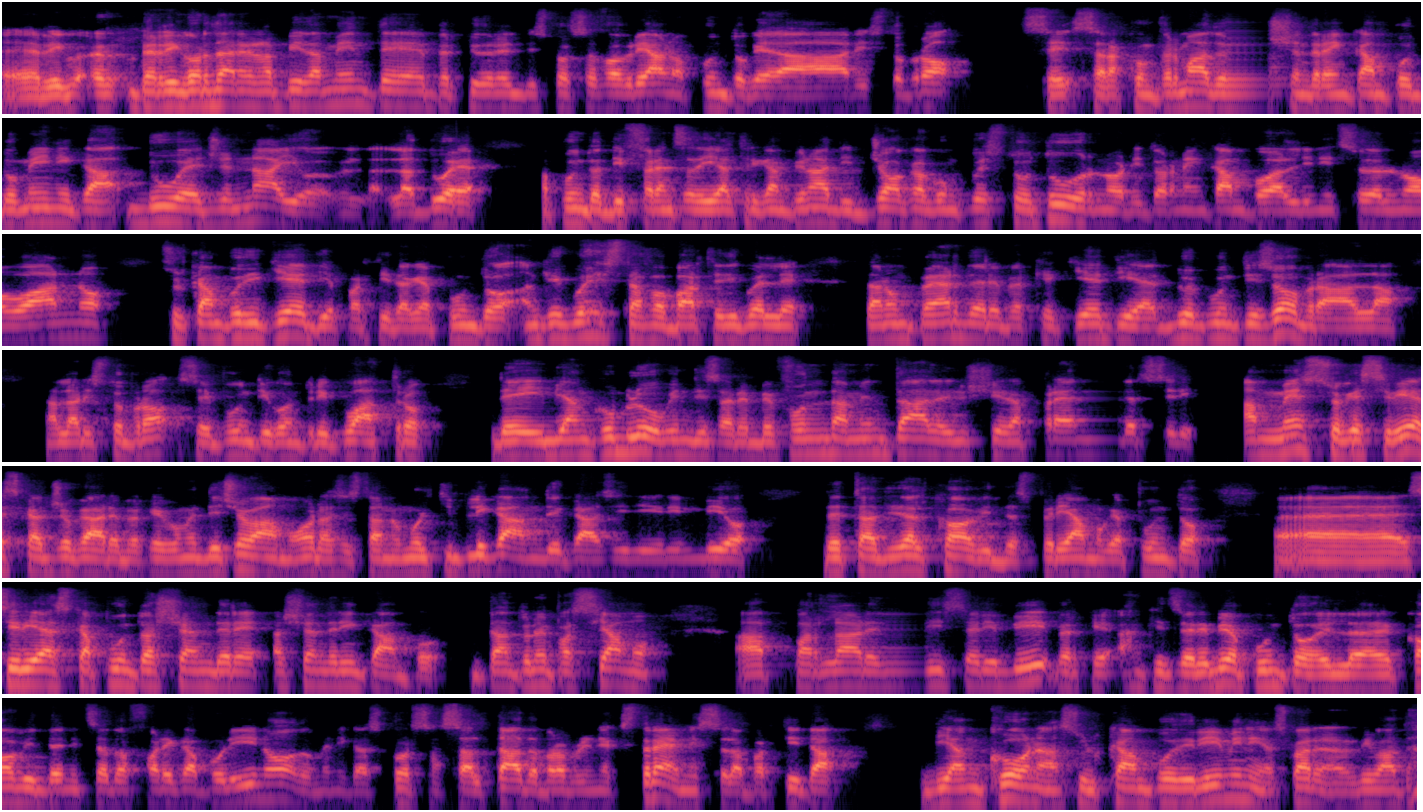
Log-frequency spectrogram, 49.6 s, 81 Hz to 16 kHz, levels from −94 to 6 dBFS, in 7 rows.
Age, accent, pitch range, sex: 30-49, native, 105-125 Hz, male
